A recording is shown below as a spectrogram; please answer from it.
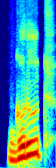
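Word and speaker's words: GR00T: que en español, Isaac Grut. Grut escrito gr, o sea, los ceros en número como si fueran os y por lo tanto se lee group y para terminar n1,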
